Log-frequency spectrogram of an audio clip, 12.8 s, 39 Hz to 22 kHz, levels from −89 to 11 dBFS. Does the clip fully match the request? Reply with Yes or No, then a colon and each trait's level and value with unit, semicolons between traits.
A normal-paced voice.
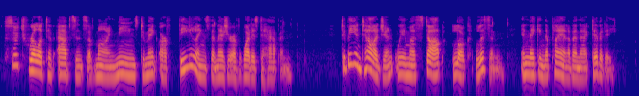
Yes: average, 150 wpm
